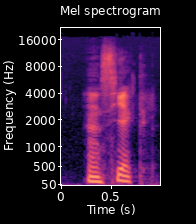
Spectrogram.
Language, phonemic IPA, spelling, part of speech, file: French, /sjɛkl/, siècle, noun, Fr-siècle.ogg
- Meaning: century (period of 100 years)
